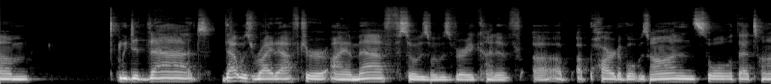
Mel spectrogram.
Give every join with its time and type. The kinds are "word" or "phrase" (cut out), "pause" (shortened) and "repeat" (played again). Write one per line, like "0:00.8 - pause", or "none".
0:02.1 - pause
0:04.3 - phrase
0:06.5 - word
